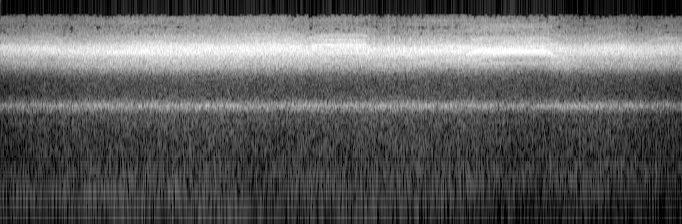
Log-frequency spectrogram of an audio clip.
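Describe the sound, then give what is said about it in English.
Cicadas drone in a summer chorus in the United States, loud, steady and high-pitched, a continuous shimmering buzz with a lower hum beneath it, swelling gently in and out over the whole stretch with no voices. “Instead, it's the rhythmic thrum of cicadas, a staple of our summer soundscapes here in the United States.”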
